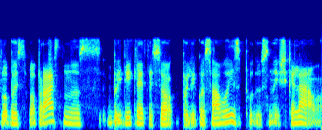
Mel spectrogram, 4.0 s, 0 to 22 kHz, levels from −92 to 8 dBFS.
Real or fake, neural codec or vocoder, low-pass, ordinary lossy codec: fake; vocoder, 22.05 kHz, 80 mel bands, HiFi-GAN; 7.2 kHz; Opus, 24 kbps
